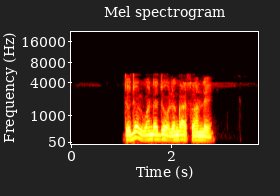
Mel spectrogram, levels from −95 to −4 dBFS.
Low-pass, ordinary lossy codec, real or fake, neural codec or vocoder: 5.4 kHz; AAC, 48 kbps; real; none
